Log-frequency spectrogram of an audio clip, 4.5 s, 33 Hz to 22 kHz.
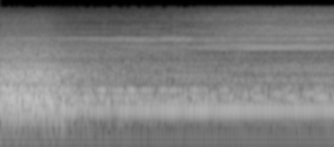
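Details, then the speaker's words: Fedders 7500 BTU window air conditioner with a Rotorex compressor, cleaned, fan shut off so only the compressor is heard: steady low hum with a faint even buzz, no rattle or knock, quieter than the other unit; normal compressor running. "definitely quieter than the other one"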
